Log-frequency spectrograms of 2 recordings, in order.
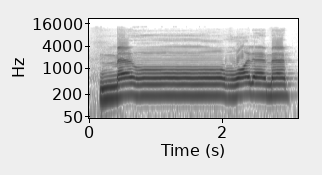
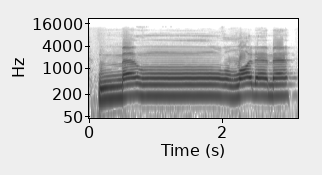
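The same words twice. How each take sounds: First: The n sound is hidden, only nasalized. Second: The n sound is hidden, only nasalized.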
